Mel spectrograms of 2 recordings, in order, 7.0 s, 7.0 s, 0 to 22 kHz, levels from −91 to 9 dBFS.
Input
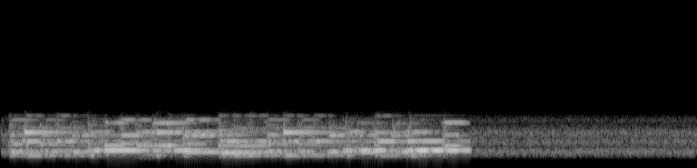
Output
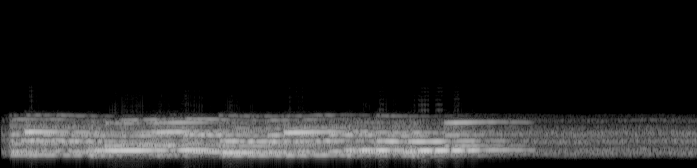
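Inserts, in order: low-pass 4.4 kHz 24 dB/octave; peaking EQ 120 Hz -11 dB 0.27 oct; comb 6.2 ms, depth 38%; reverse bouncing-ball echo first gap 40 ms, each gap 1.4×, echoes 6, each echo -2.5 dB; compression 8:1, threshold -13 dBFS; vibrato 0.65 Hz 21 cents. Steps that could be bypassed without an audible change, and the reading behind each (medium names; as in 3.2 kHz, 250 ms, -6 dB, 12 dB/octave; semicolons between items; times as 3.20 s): low-pass 4.4 kHz: input has nothing above 1.2 kHz; peaking EQ 120 Hz: input has nothing below 300 Hz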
